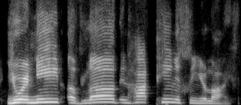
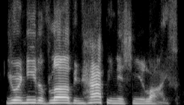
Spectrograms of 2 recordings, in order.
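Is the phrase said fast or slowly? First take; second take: slowly; fast. First: The phrase is said slowly, words split apart. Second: The phrase is said fast, words run together.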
